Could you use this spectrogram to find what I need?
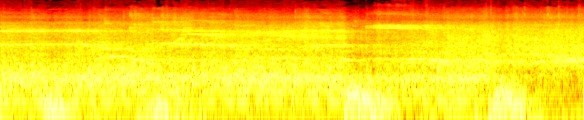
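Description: A crowd of spectators murmurs and cheers in a large echoing hall.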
